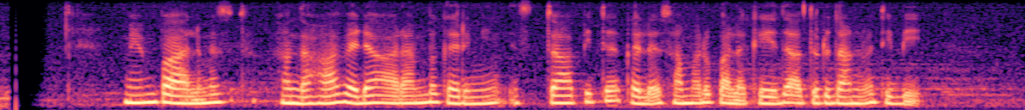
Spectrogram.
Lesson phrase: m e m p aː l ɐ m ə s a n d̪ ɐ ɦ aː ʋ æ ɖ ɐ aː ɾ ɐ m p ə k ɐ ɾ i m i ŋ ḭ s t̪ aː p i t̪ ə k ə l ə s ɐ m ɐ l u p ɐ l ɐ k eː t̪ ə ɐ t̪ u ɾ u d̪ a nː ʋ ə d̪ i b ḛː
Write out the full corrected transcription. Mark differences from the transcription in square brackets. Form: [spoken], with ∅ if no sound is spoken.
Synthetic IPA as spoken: m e m p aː l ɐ m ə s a n d̪ ɐ ɦ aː ʋ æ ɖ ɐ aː ɾ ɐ m [b] ə k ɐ ɾ i m i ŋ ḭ s t̪ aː p i t̪ ə k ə l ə s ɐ m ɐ [ɾ] u p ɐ l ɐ k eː [d̪] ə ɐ t̪ u ɾ u d̪ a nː ʋ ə [t̪] i b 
